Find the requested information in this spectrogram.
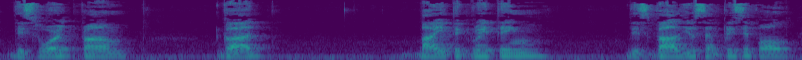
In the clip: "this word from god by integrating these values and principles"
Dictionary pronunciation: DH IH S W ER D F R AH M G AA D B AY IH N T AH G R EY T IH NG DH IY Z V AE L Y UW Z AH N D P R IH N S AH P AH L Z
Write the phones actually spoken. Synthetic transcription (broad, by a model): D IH S W ER D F R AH M G AA D B AY IH N T AH G R EY T IH NG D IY S V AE L Y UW S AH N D P R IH N S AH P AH L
